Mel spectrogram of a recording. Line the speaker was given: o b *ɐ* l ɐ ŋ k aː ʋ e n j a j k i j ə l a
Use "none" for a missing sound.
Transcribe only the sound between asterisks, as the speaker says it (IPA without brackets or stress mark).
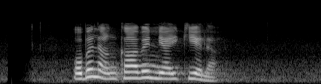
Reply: ə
